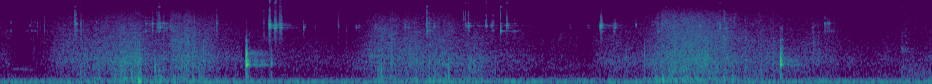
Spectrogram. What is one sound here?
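Porcelain teacups clink softly on a tray.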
